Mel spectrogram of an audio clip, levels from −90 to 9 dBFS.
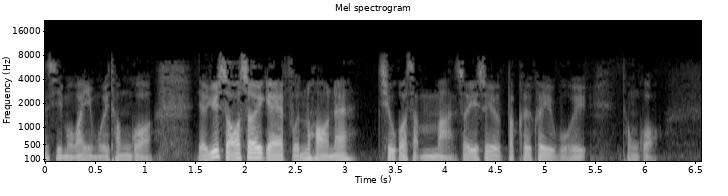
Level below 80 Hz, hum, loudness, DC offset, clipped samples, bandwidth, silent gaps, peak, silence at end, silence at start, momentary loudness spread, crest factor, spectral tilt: -42 dBFS; none; -22 LUFS; under 0.1%; under 0.1%; 8.4 kHz; none; -2 dBFS; 0.45 s; 0 s; 17 LU; 20 dB; -7 dB/octave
